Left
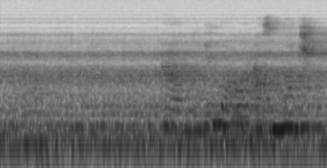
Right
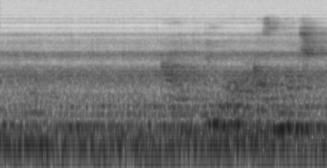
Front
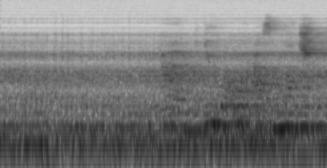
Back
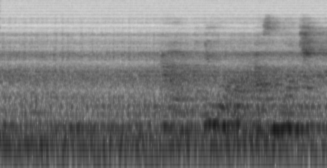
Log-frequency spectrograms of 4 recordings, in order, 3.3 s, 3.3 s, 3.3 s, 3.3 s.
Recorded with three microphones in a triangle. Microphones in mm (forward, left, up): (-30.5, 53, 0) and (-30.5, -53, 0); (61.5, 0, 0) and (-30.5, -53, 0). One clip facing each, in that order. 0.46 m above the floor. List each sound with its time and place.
1.6 s a woman speaking: 165° left, 10 m; by 3.2 s 160° left, 7.5 m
